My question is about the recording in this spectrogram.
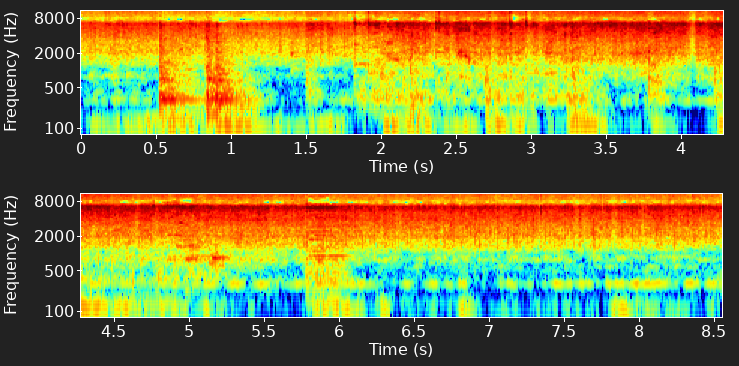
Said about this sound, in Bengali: এবারে আলুটা আমি দিয়ে দিচ্ছি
